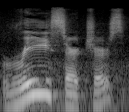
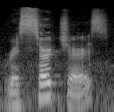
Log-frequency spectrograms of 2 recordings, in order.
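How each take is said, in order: First: It is said with an American accent. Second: It is said with a British accent. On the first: "c'est en américain" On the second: "à l'anglaise"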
